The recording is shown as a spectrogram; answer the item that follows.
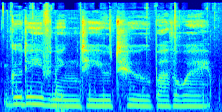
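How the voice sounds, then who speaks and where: A woman playing a composed, dry military commander in a fantasy audio roleplay, speaking in a measured, understated and authoritative way. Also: on the low side, steady tone, dark tone, a little hiss or hum, close to an everyday voice. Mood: dry, unruffled.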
